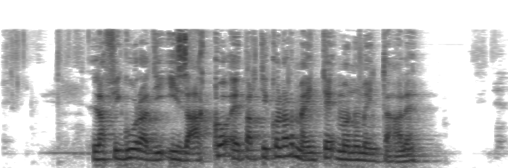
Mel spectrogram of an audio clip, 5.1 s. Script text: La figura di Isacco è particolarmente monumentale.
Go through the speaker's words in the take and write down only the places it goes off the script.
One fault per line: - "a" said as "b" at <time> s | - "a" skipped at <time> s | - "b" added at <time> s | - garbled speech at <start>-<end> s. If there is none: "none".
none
